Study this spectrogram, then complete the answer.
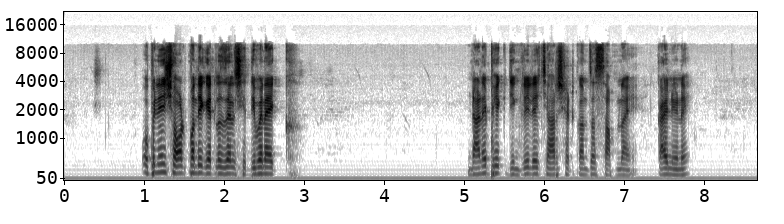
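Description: A man speaks with animation into a microphone over a loudspeaker.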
